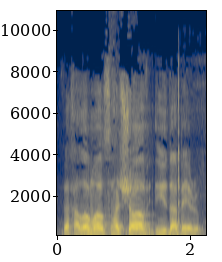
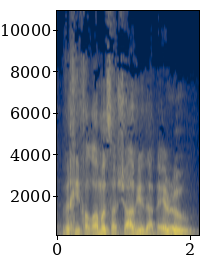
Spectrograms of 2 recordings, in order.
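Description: First: It is said with a flat statement tune. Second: It is said with a questioning tune. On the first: Dreams speak falsehood. "The chalomos are fake, they speak" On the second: Surely dreams do not speak falsehood. "it all depends on where you place the inflection. ... Do chalomos speak falsity?"

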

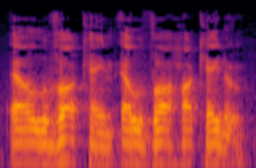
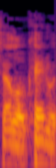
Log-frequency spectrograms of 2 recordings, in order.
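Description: First: The word is said with a 'v' sound. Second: The word is said without a 'v' sound. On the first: Every written letter is read out for checking. "it would be Elvahakeinu, like that" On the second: The word is read the usual way. "it doesn't have a vav in it"

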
